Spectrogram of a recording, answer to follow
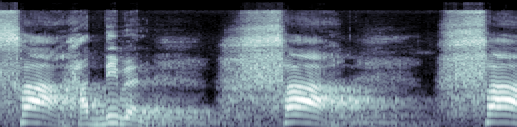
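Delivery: ফা with a light puff of air on the lip; Arabic letter fa. Shown as a demonstration. Teacher asking learners to feel the air on their hand. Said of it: "হালকা বাতাস বের হবে".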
